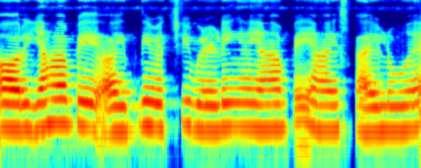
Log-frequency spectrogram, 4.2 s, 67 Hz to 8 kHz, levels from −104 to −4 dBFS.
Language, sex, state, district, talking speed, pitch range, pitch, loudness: Hindi, female, Haryana, Rohtak, 170 wpm, 200-215 Hz, 210 Hz, -18 LUFS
